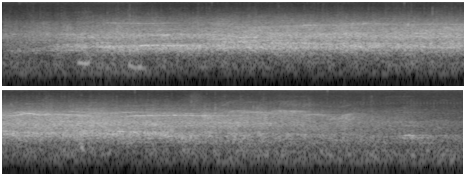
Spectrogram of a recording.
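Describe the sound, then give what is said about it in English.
A crowd of men cheers and claps in a dense, continuous roar that swells in the first second, holds steady and loud for several seconds, then eases off slightly near the end. “Sounded like the men that were cheering on that one.”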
